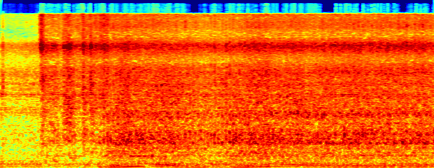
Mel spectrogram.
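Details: Mitsubishi Canter diesel truck that started hard and wouldn't rev, after replacing the injection pump plunger: a few cranking beats, catches quickly and settles into an even diesel clatter at idle; starts and runs normally.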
